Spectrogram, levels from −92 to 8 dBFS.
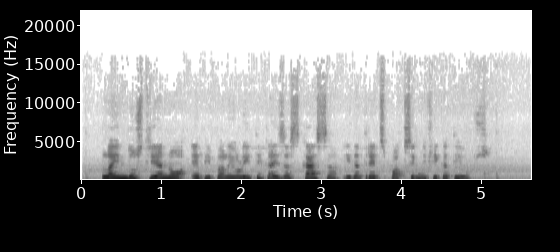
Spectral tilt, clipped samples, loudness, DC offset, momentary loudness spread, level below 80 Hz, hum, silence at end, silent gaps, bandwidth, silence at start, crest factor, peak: -7.5 dB/octave; under 0.1%; -18 LUFS; under 0.1%; 12 LU; -48 dBFS; none; 0.55 s; none; 11 kHz; 0.25 s; 16 dB; -2 dBFS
